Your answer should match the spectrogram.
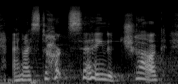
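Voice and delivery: usual speaking voice

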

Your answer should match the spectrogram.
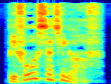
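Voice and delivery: usual speaking voice

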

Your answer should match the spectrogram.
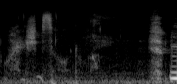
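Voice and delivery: whispered aside; whispering. Real, not acted. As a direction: whisper it behind her back. Aside about friend, whispered.

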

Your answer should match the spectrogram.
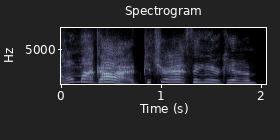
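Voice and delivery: high, panicked call to a friend in the hallway; alarmed shout. Retold or imitated. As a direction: yell her in, scared out of her mind. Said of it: "was like".

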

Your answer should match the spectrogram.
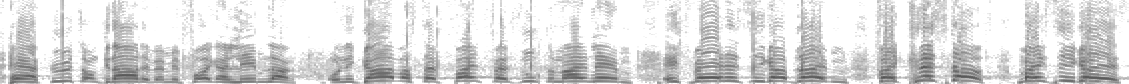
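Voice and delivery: loud, high, fervent preaching to the crowd; full-force preaching. Acted. Preacher calling the church to hand fear to God, fervent and loud.

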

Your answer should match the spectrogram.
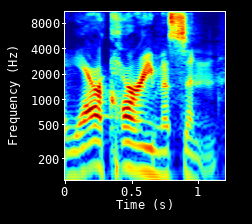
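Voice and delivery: "wakarimasen" with a hard American R, "wark-ar-i-muh-sun"; thick American accent. Shown as a demonstration. Tutor shows how to sound foreign, thick American accent. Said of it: "hit that R real strong".

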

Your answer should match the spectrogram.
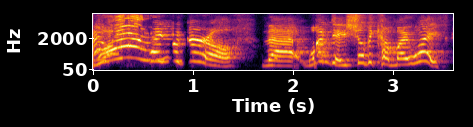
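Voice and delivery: high-pitched Mickey voice; [name]. Acted. Host reading a boy-band skit in high Mickey voice. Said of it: "I give [name] the high-pitched Mickey voice".

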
